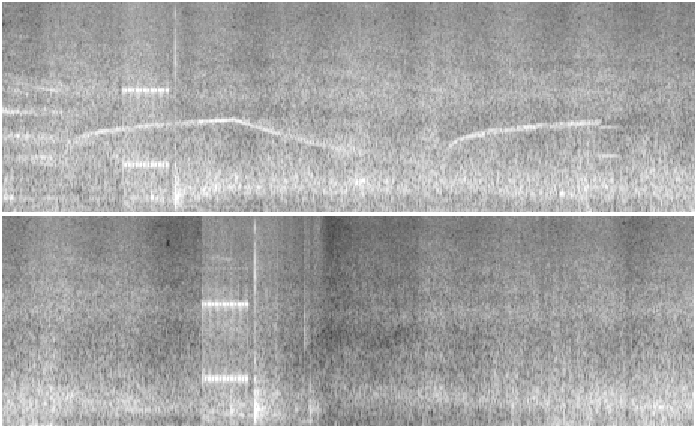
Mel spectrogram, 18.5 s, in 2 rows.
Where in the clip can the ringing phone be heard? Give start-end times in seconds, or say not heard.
1.6-2.5, 11.8-13.5.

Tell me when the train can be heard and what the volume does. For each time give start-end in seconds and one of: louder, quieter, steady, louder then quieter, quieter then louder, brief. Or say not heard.
0.0-18.4 quieter then louder.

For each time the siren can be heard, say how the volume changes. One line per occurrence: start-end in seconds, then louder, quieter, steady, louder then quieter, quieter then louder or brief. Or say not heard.
0.0-8.2 steady.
